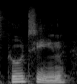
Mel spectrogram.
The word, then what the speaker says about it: poutine: I practiced it all week, and you guys told me about 1,000,000 times how to pronounce it correctly. It's poutine, and it's the French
